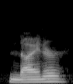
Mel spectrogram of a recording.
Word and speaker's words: nine: Niner is just not just 9, it's niner.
